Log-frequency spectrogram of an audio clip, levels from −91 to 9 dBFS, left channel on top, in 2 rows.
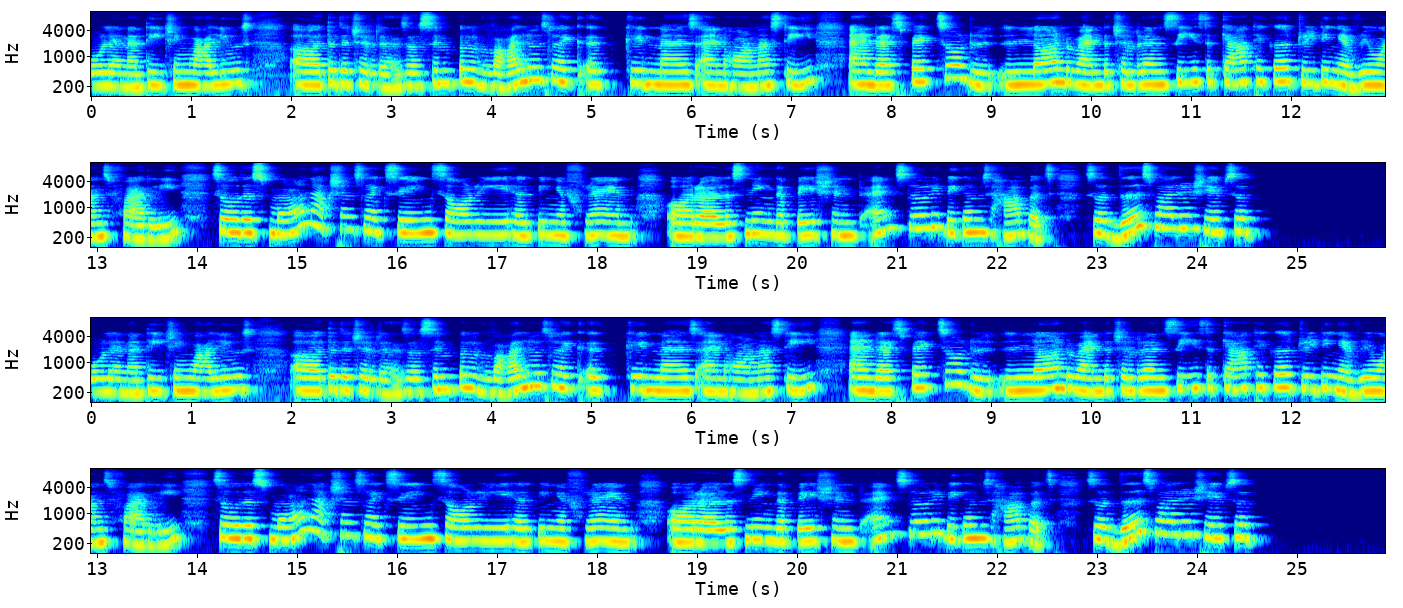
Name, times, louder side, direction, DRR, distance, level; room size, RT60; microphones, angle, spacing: voice 1, 0.0-24.5, equal, 45° left, 2 dB, 0.8 m, -28 dB
5.5 x 4.6 x 4.9 m, 0.31 s
head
